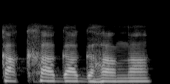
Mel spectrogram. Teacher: the back tongue touching the soft palate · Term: first row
